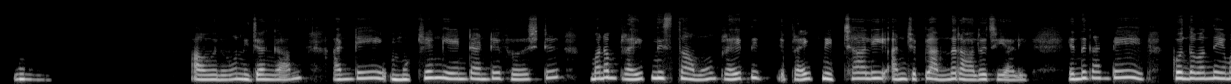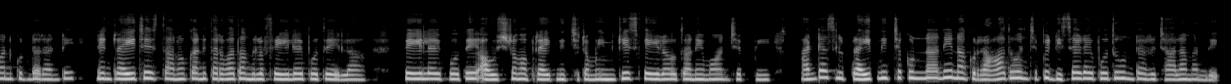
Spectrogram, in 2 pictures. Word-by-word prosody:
హ్మ్. 230 -3 -3 1.5
అవునూ. 220 -1 +1 0.2
నిజంగా. 225 0 0 0.5
అంటే 245 +4 0 0.4
ముఖ్యంగ 300 +7 +3
ఏంటంటే, 250 0 0
ఫస్ట్ 235 +4 -3 0.5
మనం 295 +3 +3
ప్రయత్నిస్తాము. 255 -1 +2 0.2
ప్రయత్నిత్ 265 +4 0 0.3
ప్రయత్నించాలి 270 +3 +1 0.2
అని 245 +1 +3
చెప్పి 245 +3 -2
అందరూ 240 +3 0
ఆలోచించాలి. 225 -2 -2 0.5
ఎందుకంటే 290 +3 +1 0.6
కొంతమంది 270 0 +3
ఏమనుకుంటరంటే, 255 -1 -2 0.3
"నేను 265 -1 +1
ట్రై 250 0 +6
చేస్తాను. 260 -3 0
కానీ 255 -1 0
తర్వాత 245 0 +1
అందులో 240 0 +2
ఫెయిల్ 240 0 +4
అయిపోతే 245 -1 0
ఎలా? 225 +1 -2 0.5
ఫెయిలయిపోతే 255 -1 +3 0.2
అవసరమా 225 +3 +1
ప్రయత్నిచ్చడం? 230 0 -1
ఇన్ 230 0 +3
కేస్ 270 -1 +1
ఫెయిల్ 245 -1 +4
అవుతానేమో" 235 -1 0
అని 225 -2 -8
చెప్పి, 230 -1 -5 0.4
అంటే 250 +6 0
అసలు 290 -4 -2
ప్రయత్నిచ్చకుండానే 290 +4 +3
నాకు 260 -2 -2
రాదు 260 +6 0
అని 265 -2 -3
చెప్పి, 295 +3 0
డిసైడ్ 275 +4 0
అయిపోతూ 265 +2 -1
ఉంటారు 245 -2 -2
చాలామంది. 225 -2 -2
245 Hz, 115 wpm, -20 LUFS, 235-270 Hz, 1.5 s, ట్రై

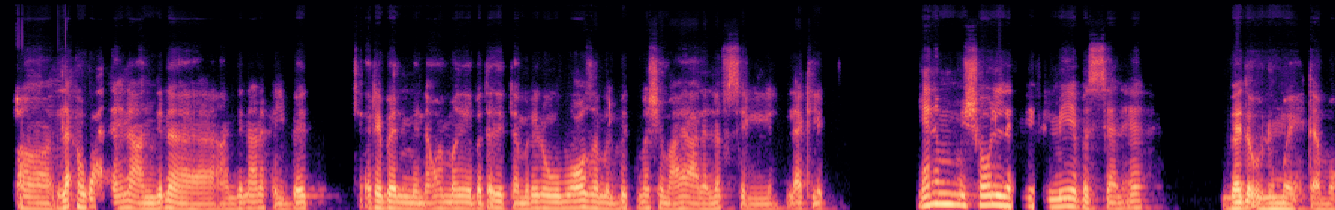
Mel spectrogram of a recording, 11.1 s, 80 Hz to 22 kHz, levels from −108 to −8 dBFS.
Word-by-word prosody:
آه، 110 -2 -1
لأ، 135 +3 +1
هو 130 - +2
إحنا 115 - -5
هنا 130 +1 0
عندنا 110 -3 0
عندنا 105 +4 -4
هنا 125 - -2
في - - -14
البيت 115 +3 -3 0.2
تقريبًا 120 0 +2
من 110 -2 -1
أول 115 +2 -4
ما 120 0 0
أنا 120 - +1
بدأت 120 - 0
التمرين 120 +1 0
ومعظم 120 0 +2
البيت 115 +3 -5
ماشي 120 -1 -3
معايا 105 +2 -3
على 105 -2 -3
نَفْس 115 +1 -5
ال 100 0 -7
الأكل 105 -1 -3
ب - - -21 0.8
يعني 180 +5 +4
مش 185 -2 +3
هاقول 180 0 +7
لك 165 - +4
100% 150 0 0
بس 120 -2 -4
يعني 115 +1 -4
إيه، 130 0 -8 0.5
بدأوا 115 0 +4
إن 105 - +1
هم 110 0 +3
يهتموا 100 0 -4
115 Hz, 205 wpm, -23 LUFS, 110-125 Hz, 0.8 s, هاقول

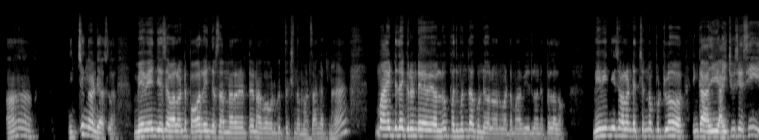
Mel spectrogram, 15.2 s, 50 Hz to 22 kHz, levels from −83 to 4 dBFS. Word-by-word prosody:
ఆ! 140 - -6 1.2
నిజ్జంగా 210 +10 -2
అండి 150 -4 +1
అసల. 130 0 -10 0.5
మేమేం 180 +3 +4
జేసేవాళ్ళం 165 -2 +4
అంటే, 180 +3 -2
పవర్ 165 +2 +2
రేంజర్స్ 160 -2 -1
అన్నారనంటే 140 0 -2
నాకొకటి 135 -2 -5
గుర్తొచ్చిందన్నమాట 130 -3 -10
సంఘటన. 125 -2 -11 0.9
మా 205 - +5
ఇంటి 200 +1 +1
దగ్గరుండేవాళ్ళు 185 -3 +3
10 170 -1 -1
మంది 175 0 -4
దాకా 170 -3 0
ఉండేవాళ్ళం 135 -3 -4
అనమాట. 125 -1 -9
మా 130 - -6
వీధిలోనే 130 -1 -8
పిల్లలం. 130 -2 -5 0.6
మేమేం 195 +3 +3
జేసేవాళ్ళంటే, 185 -2 +2
చిన్నప్పట్లో 180 +1 -1 0.5
ఇంకా 170 +1 +4
అయి, 160 +1 +5
అయి 155 +1 +2
చూసేసి 185 +2 -4
165 Hz, 120 wpm, -22 LUFS, 135-180 Hz, 1.2 s, మా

